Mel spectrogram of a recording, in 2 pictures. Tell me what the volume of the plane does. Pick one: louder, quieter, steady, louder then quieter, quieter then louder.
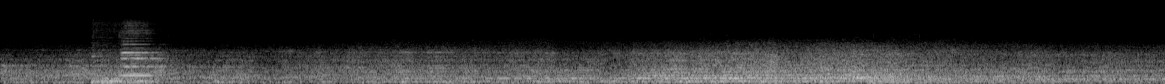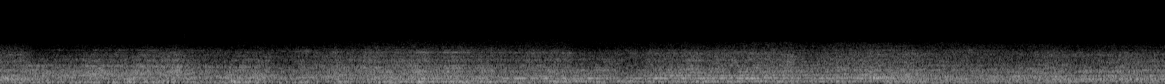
louder then quieter.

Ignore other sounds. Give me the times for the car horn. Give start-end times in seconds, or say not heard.
0.9-1.6.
